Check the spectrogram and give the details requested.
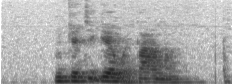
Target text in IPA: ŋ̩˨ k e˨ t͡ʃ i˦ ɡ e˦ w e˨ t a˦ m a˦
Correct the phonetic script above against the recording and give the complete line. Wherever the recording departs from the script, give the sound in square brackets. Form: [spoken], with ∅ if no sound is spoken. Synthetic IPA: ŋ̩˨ k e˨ t͡ʃ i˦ ɡ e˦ w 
